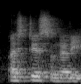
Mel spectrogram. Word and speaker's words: stationery: दोनों का pronunciation स्टेशनरी है, क्या स्टेशनरी, आप लोग स्टेशनरी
